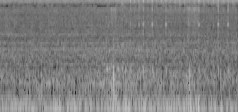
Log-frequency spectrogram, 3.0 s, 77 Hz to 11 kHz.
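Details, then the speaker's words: 2003 Mitsubishi Montero Limited; the previous owner was told the timing belt had snapped. A rough, uneven idle with a loping shake, sounding like a misfire. "but it's got a little bit of a shake to it it's now I lost a here but what I was saying is it sounds like it's got a misfire"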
